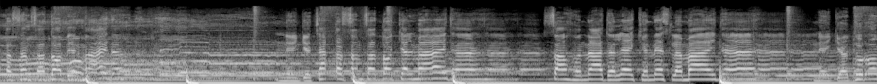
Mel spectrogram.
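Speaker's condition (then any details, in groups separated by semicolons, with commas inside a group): No condition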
